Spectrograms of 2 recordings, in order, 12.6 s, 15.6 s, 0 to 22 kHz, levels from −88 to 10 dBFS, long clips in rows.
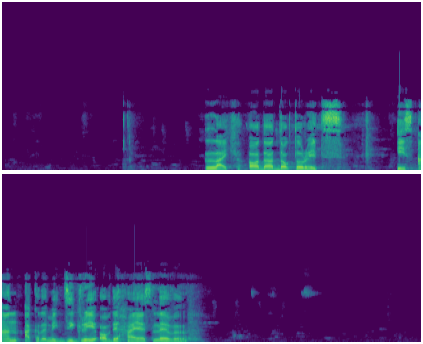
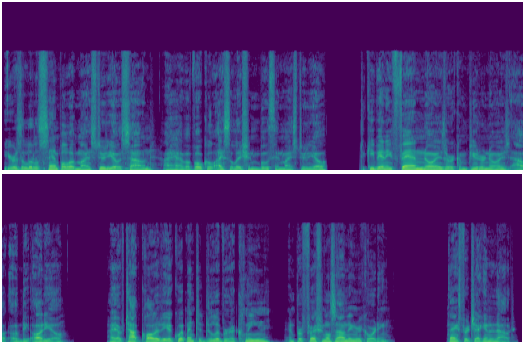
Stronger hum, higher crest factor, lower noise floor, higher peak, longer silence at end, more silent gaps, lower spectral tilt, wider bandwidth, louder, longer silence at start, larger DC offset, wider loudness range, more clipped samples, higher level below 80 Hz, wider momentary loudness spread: neither; about the same, 18 dB vs 20 dB; second, -82 dBFS vs under -90 dBFS; about the same, 0 dBFS vs 0 dBFS; first, 3.4 s vs 0.2 s; second, none vs 13.70-14.44 s; second, -2.5 dB/octave vs -6.5 dB/octave; second, 9.6 kHz vs 16 kHz; first, -15 LUFS vs -21 LUFS; first, 3.05 s vs 0.05 s; neither; first, 7 LU vs 4 LU; neither; second, -58 dBFS vs -34 dBFS; about the same, 8 LU vs 10 LU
